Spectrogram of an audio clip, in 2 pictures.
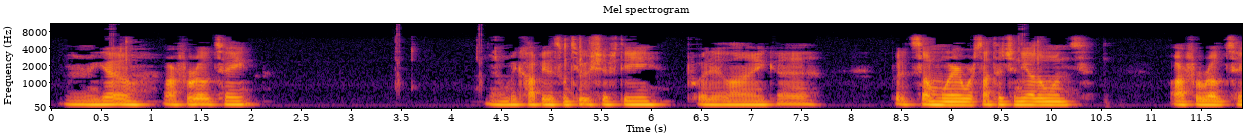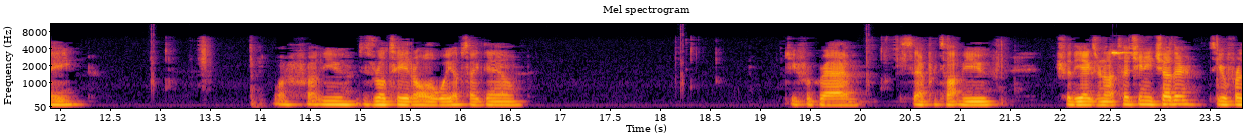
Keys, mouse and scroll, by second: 1.5 r, 4.3 right click, 5.4 shift+d, 10.6 r, 13.9 KP_1, 15.6 r, 19.3 g, 20.9 KP_7, 23.6 KP_0.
